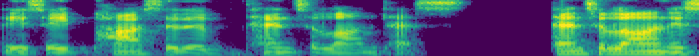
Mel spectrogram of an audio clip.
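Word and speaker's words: Tensilon: of edgeophonium that is a positive tensalon test tensalon is spelled t-e-n-s-i-l-o-n tensalon tensalon is again what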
